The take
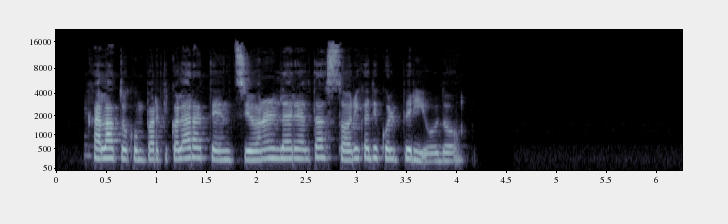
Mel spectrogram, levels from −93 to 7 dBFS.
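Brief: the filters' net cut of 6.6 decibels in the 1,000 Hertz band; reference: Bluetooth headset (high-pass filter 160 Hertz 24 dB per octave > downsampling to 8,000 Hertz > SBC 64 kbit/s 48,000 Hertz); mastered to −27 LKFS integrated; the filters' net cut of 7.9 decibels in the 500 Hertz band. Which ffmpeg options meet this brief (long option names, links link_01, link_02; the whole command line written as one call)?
ffmpeg -i in.wav -af "highpass=frequency=160:width=0.5412,highpass=frequency=160:width=1.3066,equalizer=frequency=500:width_type=o:gain=-7.5,equalizer=frequency=1000:width_type=o:gain=-6,aresample=8000,aresample=44100,volume=5dB" -ar 48000 -c:a sbc -b:a 64k out.sbc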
